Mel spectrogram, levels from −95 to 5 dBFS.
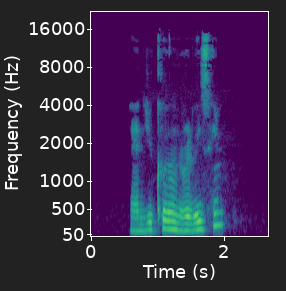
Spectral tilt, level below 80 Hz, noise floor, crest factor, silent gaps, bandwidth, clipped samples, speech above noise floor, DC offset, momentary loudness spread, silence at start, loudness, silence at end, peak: -6 dB/octave; -68 dBFS; -87 dBFS; 16 dB; none; 15.5 kHz; under 0.1%; 62 dB; under 0.1%; 12 LU; 0.6 s; -25 LUFS; 0.7 s; -12 dBFS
